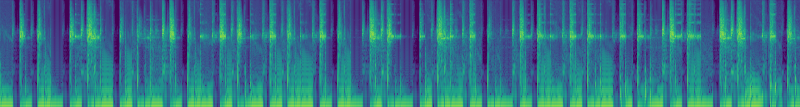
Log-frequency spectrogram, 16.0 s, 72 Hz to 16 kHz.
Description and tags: DestructoBreak3 LC 120bpm
breakbeat, distorted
